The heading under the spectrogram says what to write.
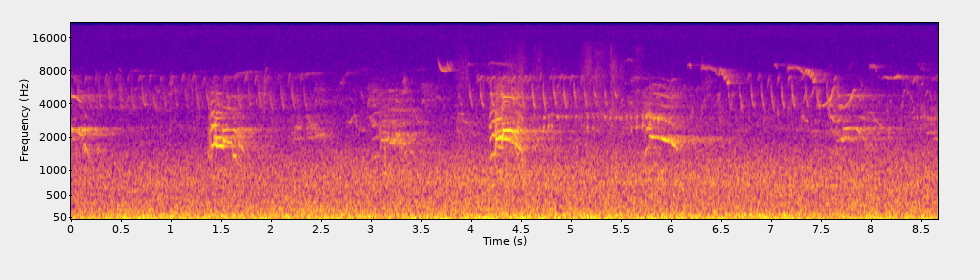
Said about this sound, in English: Lots of ring-billed gulls.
